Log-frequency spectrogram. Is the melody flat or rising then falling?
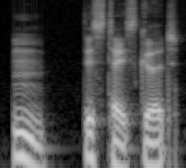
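flat. The pitch stays fairly flat on mmm. The speaker does not sound heartfelt. "Instead of saying"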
